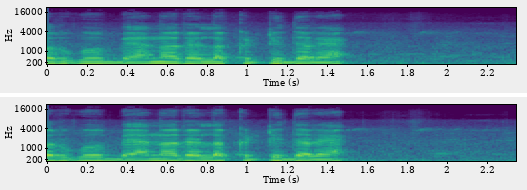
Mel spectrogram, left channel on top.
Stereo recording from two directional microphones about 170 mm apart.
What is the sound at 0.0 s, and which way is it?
Speech, 15° right (ahead or behind).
